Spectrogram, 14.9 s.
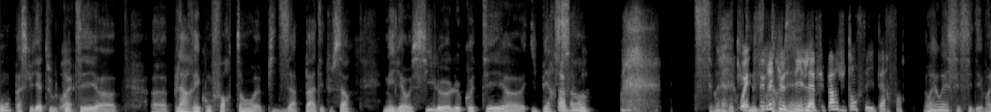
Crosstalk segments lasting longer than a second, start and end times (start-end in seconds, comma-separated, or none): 11.1-12.3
